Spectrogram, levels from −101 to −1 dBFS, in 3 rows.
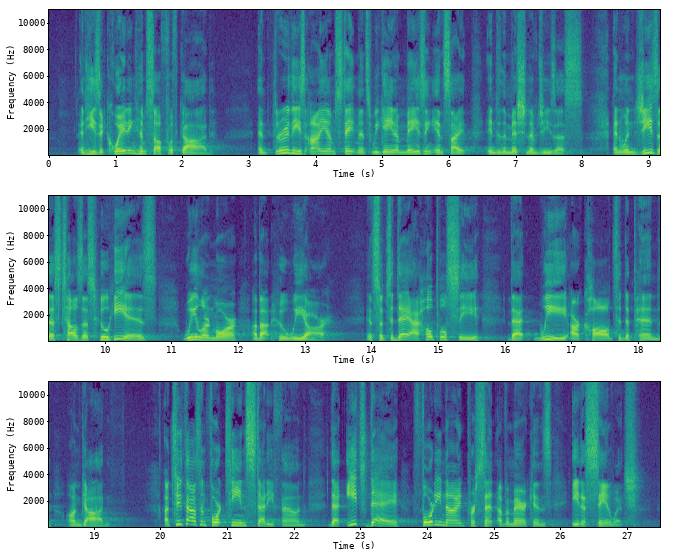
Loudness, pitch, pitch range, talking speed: -20 LUFS, 135 Hz, 115-175 Hz, 140 wpm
